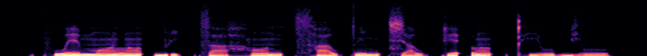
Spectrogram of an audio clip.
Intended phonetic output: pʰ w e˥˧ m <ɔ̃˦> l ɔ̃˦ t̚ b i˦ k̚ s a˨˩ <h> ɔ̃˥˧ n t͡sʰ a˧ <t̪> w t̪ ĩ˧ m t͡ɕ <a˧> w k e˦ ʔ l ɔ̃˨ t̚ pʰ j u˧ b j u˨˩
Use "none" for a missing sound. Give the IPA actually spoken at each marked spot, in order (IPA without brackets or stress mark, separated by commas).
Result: ɔ̃˦, h, none, a˨˩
